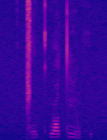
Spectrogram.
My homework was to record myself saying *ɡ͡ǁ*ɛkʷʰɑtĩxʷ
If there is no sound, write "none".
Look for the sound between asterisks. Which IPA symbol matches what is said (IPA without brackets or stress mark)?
ɡ͡ǁ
